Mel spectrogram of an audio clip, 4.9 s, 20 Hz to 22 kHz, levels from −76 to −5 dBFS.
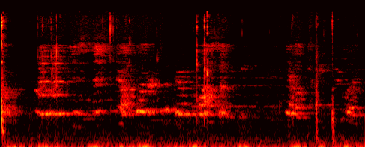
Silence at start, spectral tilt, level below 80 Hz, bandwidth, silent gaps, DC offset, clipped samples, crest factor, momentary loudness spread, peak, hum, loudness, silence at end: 0 s; 0 dB/octave; -52 dBFS; 17 kHz; none; under 0.1%; under 0.1%; 34 dB; 13 LU; -4 dBFS; none; -38 LUFS; 0 s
